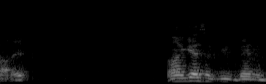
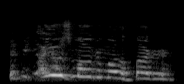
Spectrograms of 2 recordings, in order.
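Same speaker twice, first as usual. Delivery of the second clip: much higher and louder, mocking challenge; a sneering shouted jab; angry; 11 dB louder than usual. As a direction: confront the rude guy in a mocking yell. Mocking a rude man in rant.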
